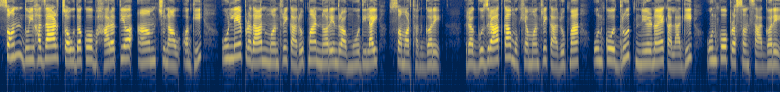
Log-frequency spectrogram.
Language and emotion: Nepali, neutral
